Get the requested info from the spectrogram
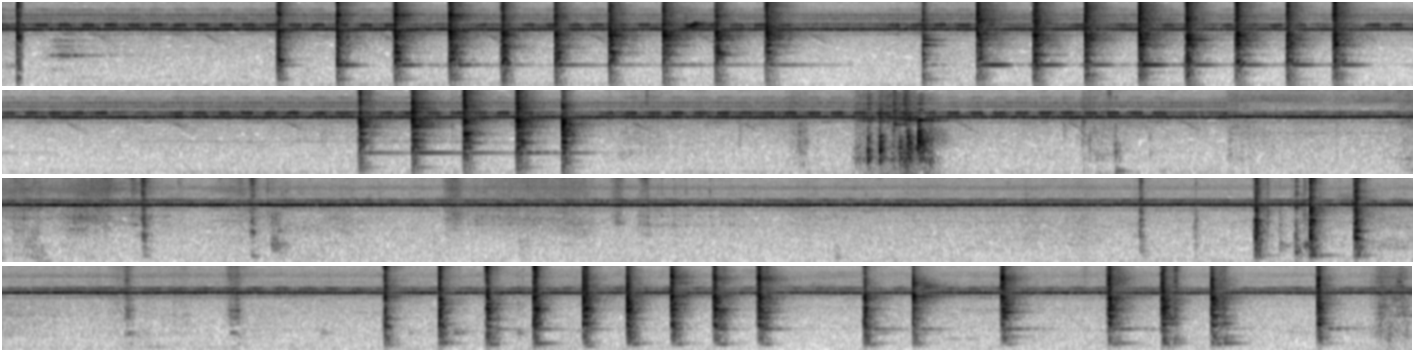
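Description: Quick runs of sharp tool strikes, about four a second, stopping and starting, over a steady high insect trill.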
